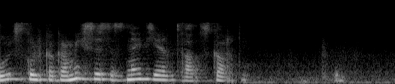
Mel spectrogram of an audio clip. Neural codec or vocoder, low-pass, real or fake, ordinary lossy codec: codec, 16 kHz in and 24 kHz out, 0.9 kbps, LongCat-Audio-Codec, fine tuned four codebook decoder; 7.2 kHz; fake; Opus, 24 kbps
